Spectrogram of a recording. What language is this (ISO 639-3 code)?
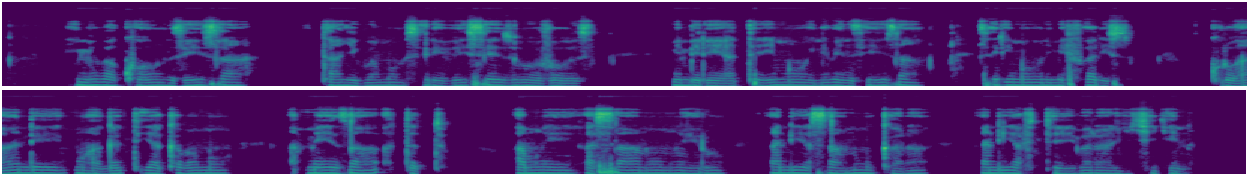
kin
